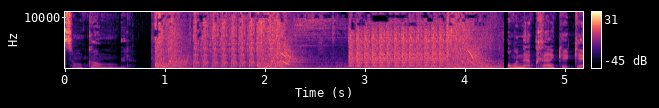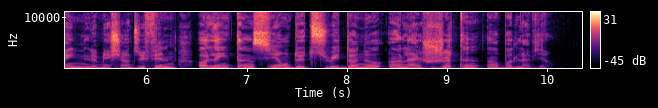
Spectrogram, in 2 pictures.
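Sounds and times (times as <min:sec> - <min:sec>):
speech: 0:00.0 - 0:00.8, 0:04.4 - 0:10.1
gunfire exchange on an airport runway: 0:00.9 - 0:04.4.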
